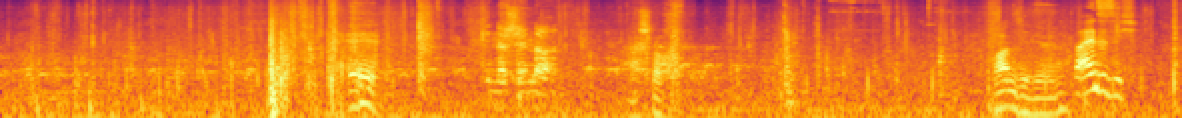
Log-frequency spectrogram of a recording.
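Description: Footsteps scuff on cobblestones.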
